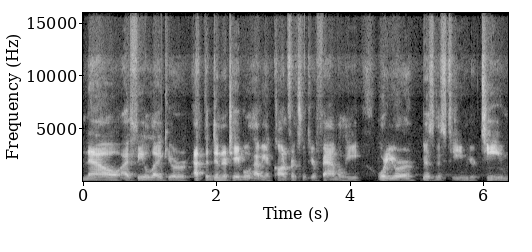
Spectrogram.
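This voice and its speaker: In a very clean recording with a silent background, a man with a fairly low pitch and a bright, sharp tone speaks at a moderate pace, his intonation fairly even while his loudness swings widely. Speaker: tarot reader. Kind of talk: tarot reading.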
